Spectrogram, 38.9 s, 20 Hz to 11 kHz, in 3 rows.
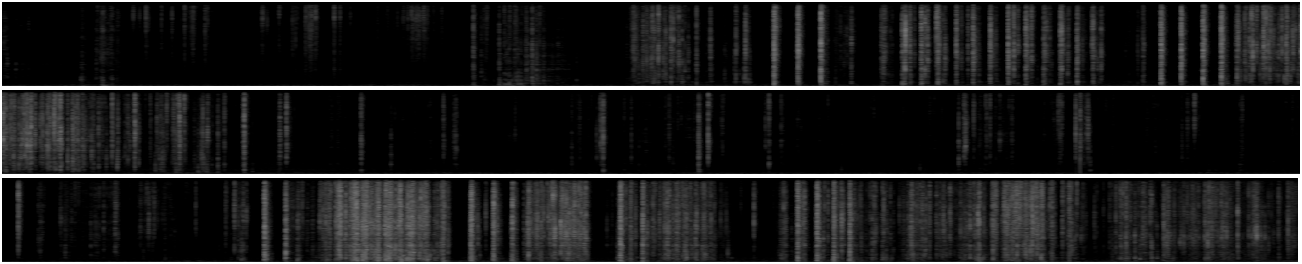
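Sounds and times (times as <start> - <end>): candy wrappers crinkling: 6.3 - 15.3, 26.6 - 38.9.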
